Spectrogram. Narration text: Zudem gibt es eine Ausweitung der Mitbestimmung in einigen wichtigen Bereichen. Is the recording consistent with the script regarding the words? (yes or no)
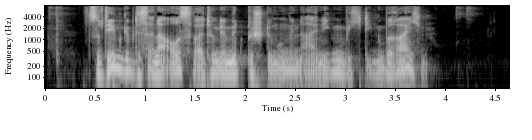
yes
